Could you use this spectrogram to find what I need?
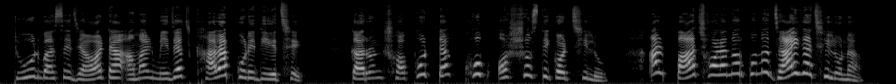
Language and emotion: Bengali, angry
